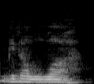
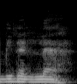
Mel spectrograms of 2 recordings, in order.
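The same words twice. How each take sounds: First: The L is said heavy and thick. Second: The L is said light and thin. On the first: The speaker calls it right. "Lam here should have been given tafkhim" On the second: The speaker calls it wrong. "giving uh, the lam attenuation, tarqiq, where it should have been velarized"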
